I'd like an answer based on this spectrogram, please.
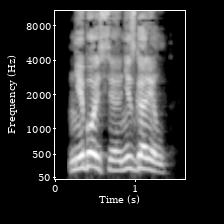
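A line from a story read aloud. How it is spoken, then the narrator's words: Growl. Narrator (Russian): рыкнул Глун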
